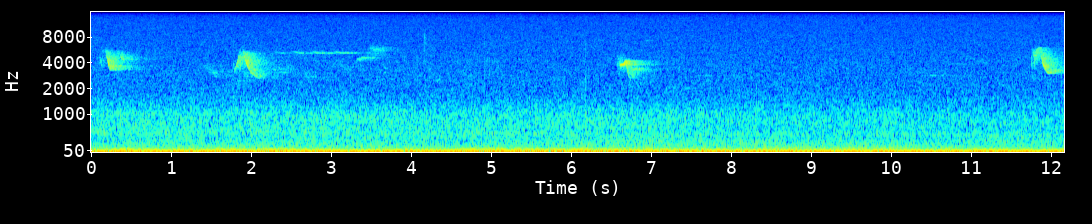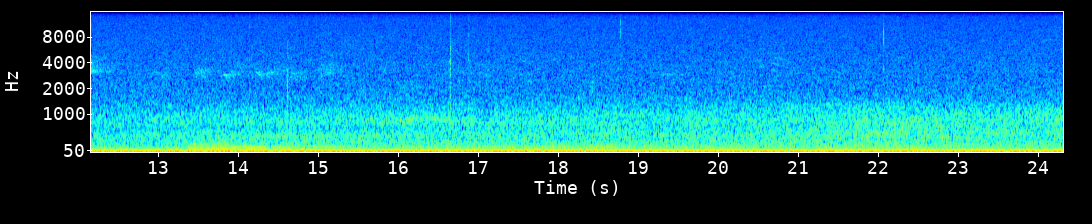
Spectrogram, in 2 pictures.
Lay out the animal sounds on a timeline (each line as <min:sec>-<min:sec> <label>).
0:00.0-0:02.3 Blue-headed Vireo (Vireo solitarius)
0:01.9-0:03.8 Black-throated Green Warbler (Setophaga virens)
0:06.2-0:07.2 Blue-headed Vireo (Vireo solitarius)
0:11.6-0:12.6 Blue-headed Vireo (Vireo solitarius)
0:13.2-0:15.5 American Robin (Turdus migratorius)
